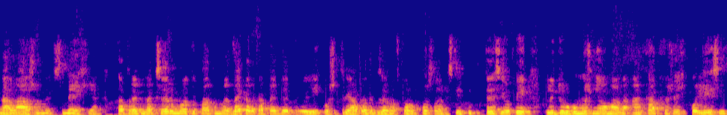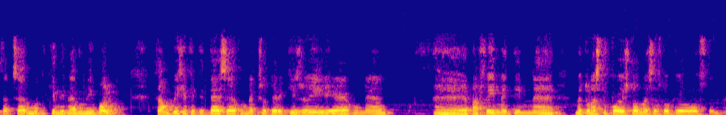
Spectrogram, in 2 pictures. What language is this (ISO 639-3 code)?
ell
